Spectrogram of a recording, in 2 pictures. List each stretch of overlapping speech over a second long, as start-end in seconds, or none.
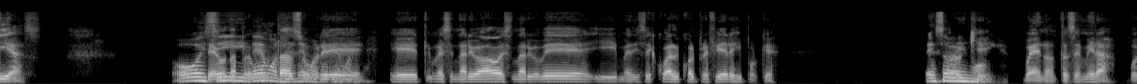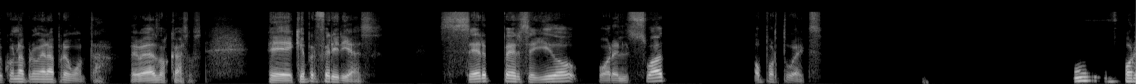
2.0-3.7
